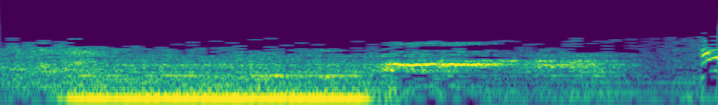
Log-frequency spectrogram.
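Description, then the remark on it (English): A delivery truck engine rumbles with a steady low drone, then shifts pitch and settles as the truck pulls up and slows. No one speaks. “I'm going past your house. You want to lift my delivery truck?”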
